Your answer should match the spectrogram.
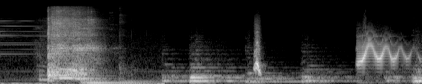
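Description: Background music with cartoon-style comedy sound effects: a loud boing about half a second in, followed by further short effects.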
